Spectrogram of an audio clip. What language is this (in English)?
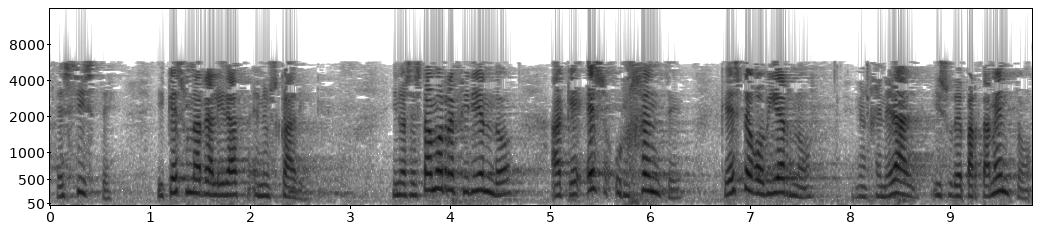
Spanish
